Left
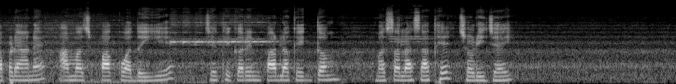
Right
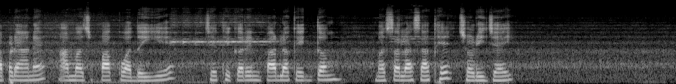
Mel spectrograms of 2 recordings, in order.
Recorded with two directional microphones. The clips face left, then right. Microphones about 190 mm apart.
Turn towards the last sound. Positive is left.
turn(degrees=-30)  # may be behind; listen again after turning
